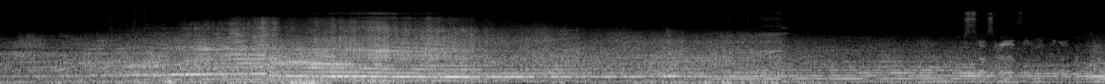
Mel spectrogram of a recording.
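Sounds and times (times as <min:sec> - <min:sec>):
sports car engine revving hard: 0:00.3 - 0:11.0.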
